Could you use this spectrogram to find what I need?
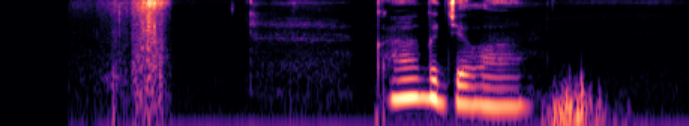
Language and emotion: Russian, sad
